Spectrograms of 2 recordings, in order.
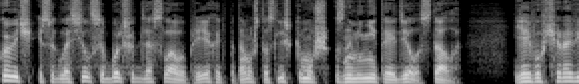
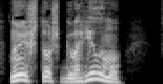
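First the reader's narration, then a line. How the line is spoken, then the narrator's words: Hurried, startled. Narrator (Russian): вскинулась торопливо Грушенька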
